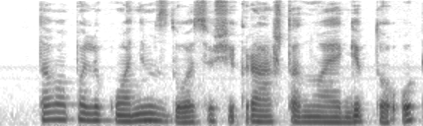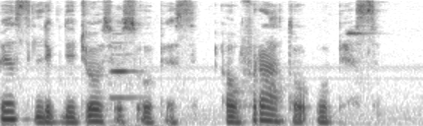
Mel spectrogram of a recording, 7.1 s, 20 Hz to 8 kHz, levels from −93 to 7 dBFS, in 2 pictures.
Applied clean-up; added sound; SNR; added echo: none; Wind instrument, woodwind instrument; 10 dB; none.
